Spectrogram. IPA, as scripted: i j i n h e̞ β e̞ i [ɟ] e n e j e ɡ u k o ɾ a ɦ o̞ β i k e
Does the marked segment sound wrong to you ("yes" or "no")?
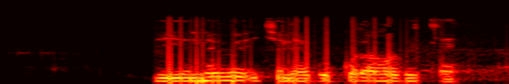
yes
